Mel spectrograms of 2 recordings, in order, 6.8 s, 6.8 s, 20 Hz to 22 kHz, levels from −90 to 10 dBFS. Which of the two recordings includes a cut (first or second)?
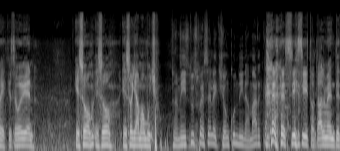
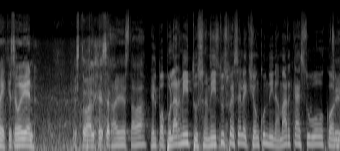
first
